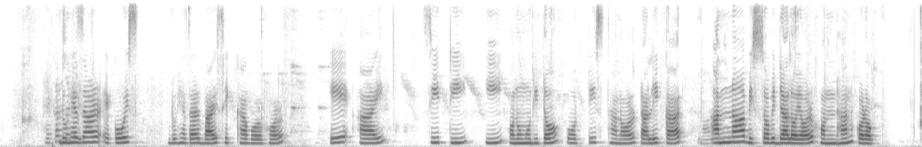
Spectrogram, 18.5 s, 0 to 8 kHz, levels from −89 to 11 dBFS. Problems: background sounds at intervals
